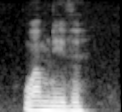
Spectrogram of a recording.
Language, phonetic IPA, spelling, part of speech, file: Polish, [wãmˈlʲivɨ], łamliwy, adjective, LL-Q809 (pol)-łamliwy.wav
